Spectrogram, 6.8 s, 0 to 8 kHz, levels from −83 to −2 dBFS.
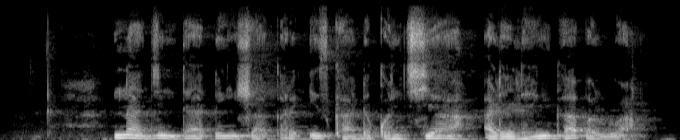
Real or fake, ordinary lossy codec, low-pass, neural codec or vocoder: real; none; none; none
